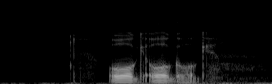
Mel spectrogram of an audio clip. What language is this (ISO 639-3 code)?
nor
